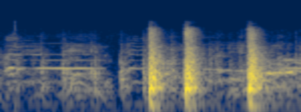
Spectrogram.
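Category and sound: household object, door being flung open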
